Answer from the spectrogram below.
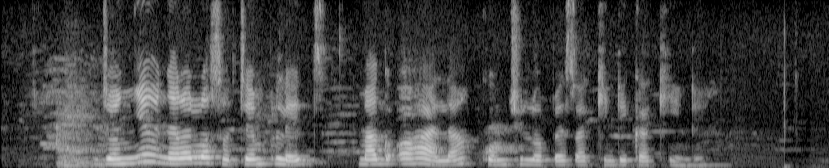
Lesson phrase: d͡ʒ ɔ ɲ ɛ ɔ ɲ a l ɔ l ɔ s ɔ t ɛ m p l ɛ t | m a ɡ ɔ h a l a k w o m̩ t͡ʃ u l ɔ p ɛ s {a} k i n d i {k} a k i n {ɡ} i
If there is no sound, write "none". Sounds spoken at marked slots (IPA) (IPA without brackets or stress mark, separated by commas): a, k, d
